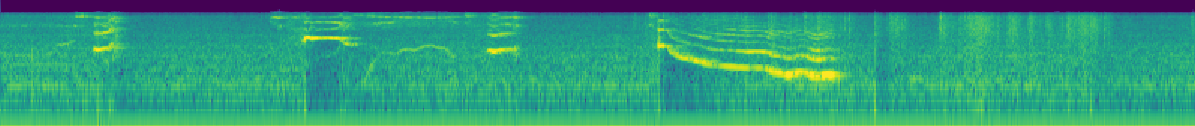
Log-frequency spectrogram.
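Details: Dachshund named Dixie, indoors, reacting to a Toyota chase commercial: a few short high whines, then a long falling, howl-like whine rich in overtones, trailing into softer noisy whimpers.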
